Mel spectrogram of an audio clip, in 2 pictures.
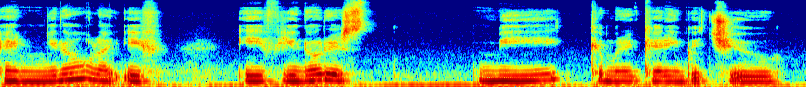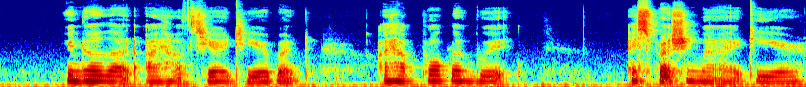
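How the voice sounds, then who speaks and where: Pausing long and often, a woman speaks at a fairly slow pace. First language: Vietnamese. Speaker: English test learner. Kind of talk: self-study practice session. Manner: halting, hesitant.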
